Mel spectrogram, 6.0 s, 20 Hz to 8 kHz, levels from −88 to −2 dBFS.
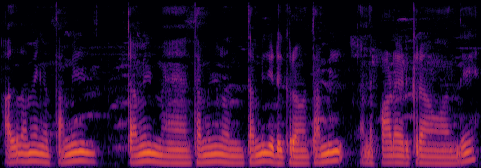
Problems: background sounds at intervals, low volume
